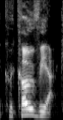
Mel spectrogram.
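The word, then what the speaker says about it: Krychowiak: names man uh ermey i said you have to spell w as v my g all right so okay krykoviak yeah there we go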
